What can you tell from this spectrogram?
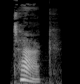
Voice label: "tack", English

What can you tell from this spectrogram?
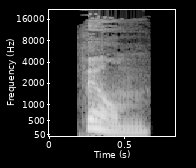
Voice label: "film", spelling

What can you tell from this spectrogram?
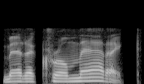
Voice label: "metachromatic", English

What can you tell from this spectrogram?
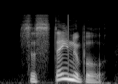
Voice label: "sustainable", English

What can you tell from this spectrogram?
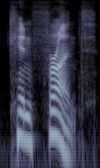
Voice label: "confront", english

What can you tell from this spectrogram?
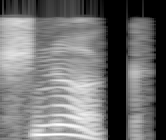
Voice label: "schnook", English

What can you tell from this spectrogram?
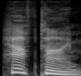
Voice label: "halftime", spelling

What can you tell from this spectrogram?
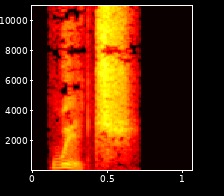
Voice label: "which", spelling

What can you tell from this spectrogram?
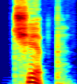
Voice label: "chip", spelling

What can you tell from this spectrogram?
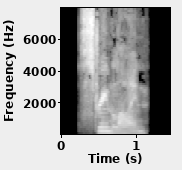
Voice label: "streamline", spelling

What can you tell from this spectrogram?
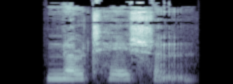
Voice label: "notation", voice, spelling

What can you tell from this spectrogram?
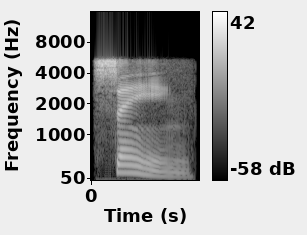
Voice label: "saying", English

